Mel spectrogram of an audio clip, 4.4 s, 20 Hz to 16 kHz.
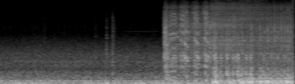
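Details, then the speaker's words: Mazda B2200 truck, first start in 20 years after fitting a new Weber 38/38 carburetor, throttle cable not yet connected: quiet cranking, then it catches and settles into a steady low idle without surging; the old seized carb made it rev high. "All right, and there she is. She runs. Woo! She runs, guys. She runs."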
